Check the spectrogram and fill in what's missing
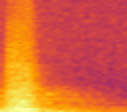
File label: HIT, Hits & Brass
